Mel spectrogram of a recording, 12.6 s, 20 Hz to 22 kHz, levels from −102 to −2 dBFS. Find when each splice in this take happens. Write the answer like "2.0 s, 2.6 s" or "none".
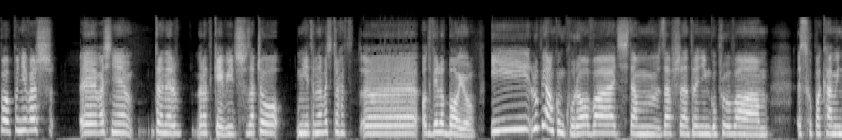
7.2 s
